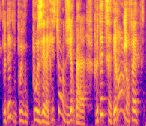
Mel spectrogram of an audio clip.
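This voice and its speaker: An actress playing a pushy, teasing clown interviewer who argues in circles and often breaks into laughter. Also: female voice, medium pitch, big pitch swings, fast, slightly rough. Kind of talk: comic clown sketch interview.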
